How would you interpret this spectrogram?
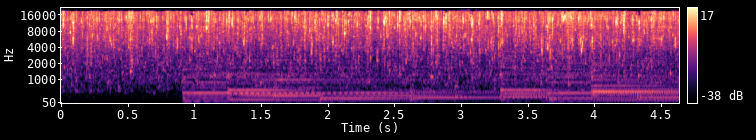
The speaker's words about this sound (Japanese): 秋。涼やかな小川のせせらぎに誘われて、森の中へと足を踏み入れた。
